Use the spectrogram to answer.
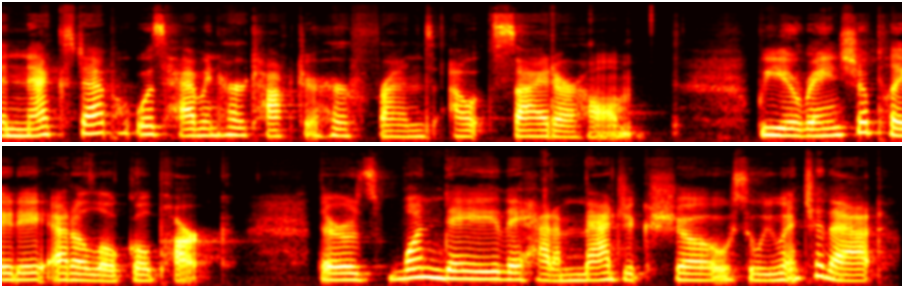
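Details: Adult woman narrating; Normal adult female speech.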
